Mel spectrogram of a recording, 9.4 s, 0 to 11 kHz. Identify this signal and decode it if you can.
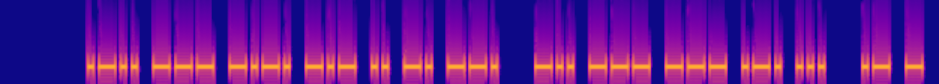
Morse code, heard as a keyed tone, about 22 wpm, 700 Hz. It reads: LOCKING DOORS AT
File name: Difficult Sentences with Hints - 22wpm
